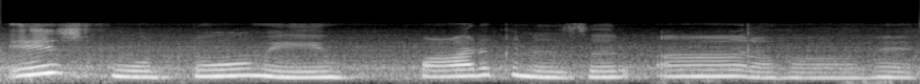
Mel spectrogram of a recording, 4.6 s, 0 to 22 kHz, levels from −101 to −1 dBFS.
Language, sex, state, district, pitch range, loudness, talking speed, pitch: Hindi, female, Madhya Pradesh, Umaria, 245-295 Hz, -17 LUFS, 105 wpm, 275 Hz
